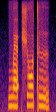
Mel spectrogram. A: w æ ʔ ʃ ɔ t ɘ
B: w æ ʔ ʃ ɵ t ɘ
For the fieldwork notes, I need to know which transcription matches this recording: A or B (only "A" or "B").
A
